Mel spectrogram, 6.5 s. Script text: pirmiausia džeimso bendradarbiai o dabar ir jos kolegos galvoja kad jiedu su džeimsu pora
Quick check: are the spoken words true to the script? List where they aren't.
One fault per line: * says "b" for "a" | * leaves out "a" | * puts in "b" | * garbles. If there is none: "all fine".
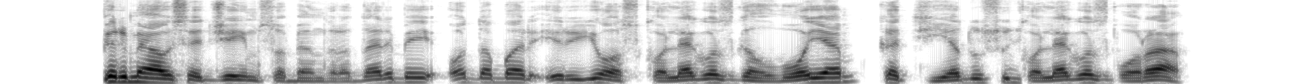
* says "kolegos" for "džeimsu"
